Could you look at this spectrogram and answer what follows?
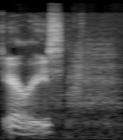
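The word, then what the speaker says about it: Ares: Yes, it is Aries. And, you know, it's spelled different than the zodiac sign, but it's pronounced the same.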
